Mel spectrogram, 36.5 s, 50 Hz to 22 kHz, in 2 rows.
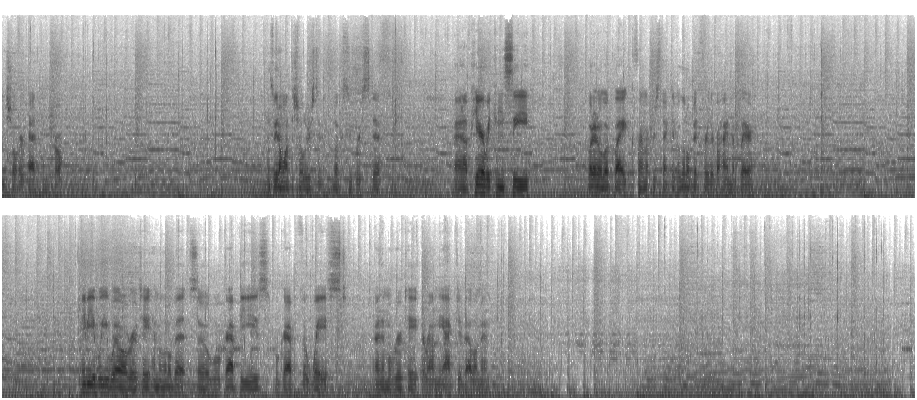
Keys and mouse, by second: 0.6 r, 1.7 r, 1.8 r, 4.2 a, 8.1 KP_1, 8.1 KP_1, 27.2 r, 28.3 r, 32.1 r, 34.4 c, 35.7 r.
